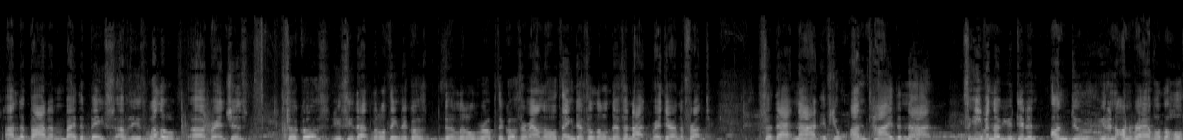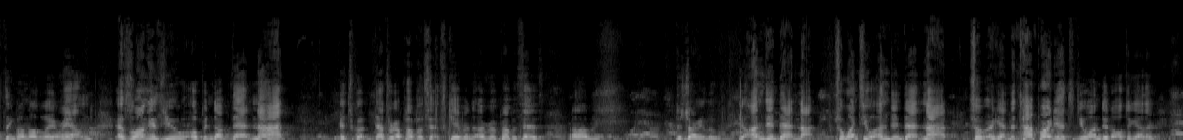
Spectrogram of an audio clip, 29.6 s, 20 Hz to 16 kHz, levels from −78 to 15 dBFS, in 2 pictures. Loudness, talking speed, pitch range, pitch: -26 LUFS, 215 wpm, 185-245 Hz, 210 Hz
